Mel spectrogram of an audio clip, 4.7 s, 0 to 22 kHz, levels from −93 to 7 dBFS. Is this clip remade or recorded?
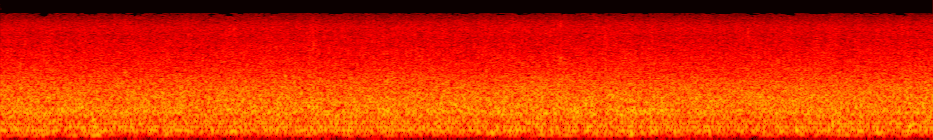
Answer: remade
